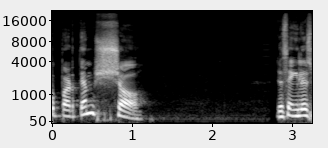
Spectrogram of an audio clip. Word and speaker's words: chat: For example CHAT, तो इसको पढ़ते हम शा। शा। शा मीन्स होता है कैट, तो क्योंकि जो T है लास्ट में वो साइलेंट होता है तो CHA बचा है केवल, तो CHA को पढ़ते हैं शा।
